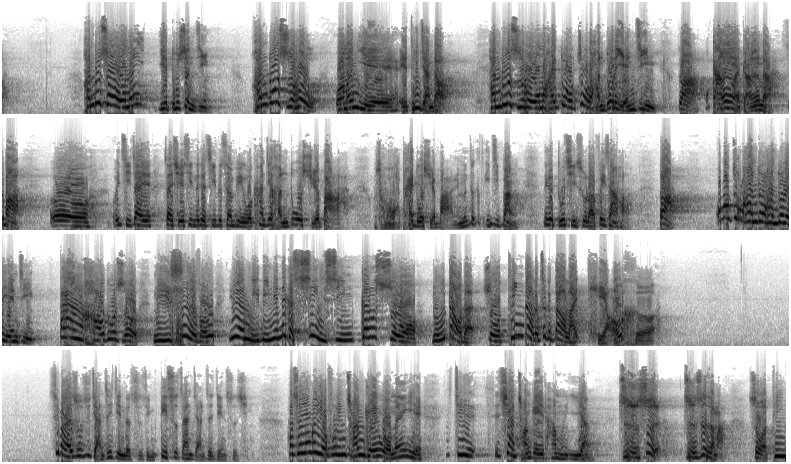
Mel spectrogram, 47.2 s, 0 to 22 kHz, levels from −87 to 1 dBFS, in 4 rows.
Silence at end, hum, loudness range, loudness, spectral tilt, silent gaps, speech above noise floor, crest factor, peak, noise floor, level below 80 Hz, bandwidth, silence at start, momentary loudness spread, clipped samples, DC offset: 0 s; none; 6 LU; -6 LUFS; -4.5 dB/octave; none; 42 dB; 6 dB; 0 dBFS; -48 dBFS; -32 dBFS; 13.5 kHz; 0 s; 10 LU; 3%; 0.5%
